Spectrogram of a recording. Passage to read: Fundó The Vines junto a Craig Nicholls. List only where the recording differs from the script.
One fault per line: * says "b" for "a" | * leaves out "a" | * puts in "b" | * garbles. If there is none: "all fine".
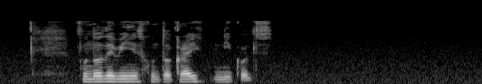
all fine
